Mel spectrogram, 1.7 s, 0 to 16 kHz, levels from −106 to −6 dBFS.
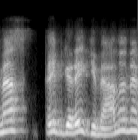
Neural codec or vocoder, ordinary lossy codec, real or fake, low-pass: codec, 16 kHz, 0.8 kbps, ZipCodec; Opus, 16 kbps; fake; 7.2 kHz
